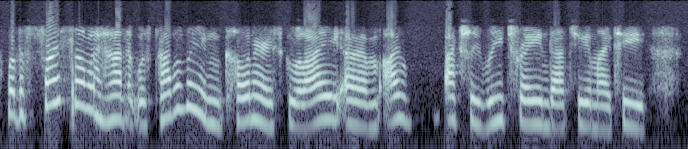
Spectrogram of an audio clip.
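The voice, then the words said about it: Canadian accent. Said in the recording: “You are Canadian born. People will be able to hear that in the accent.”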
